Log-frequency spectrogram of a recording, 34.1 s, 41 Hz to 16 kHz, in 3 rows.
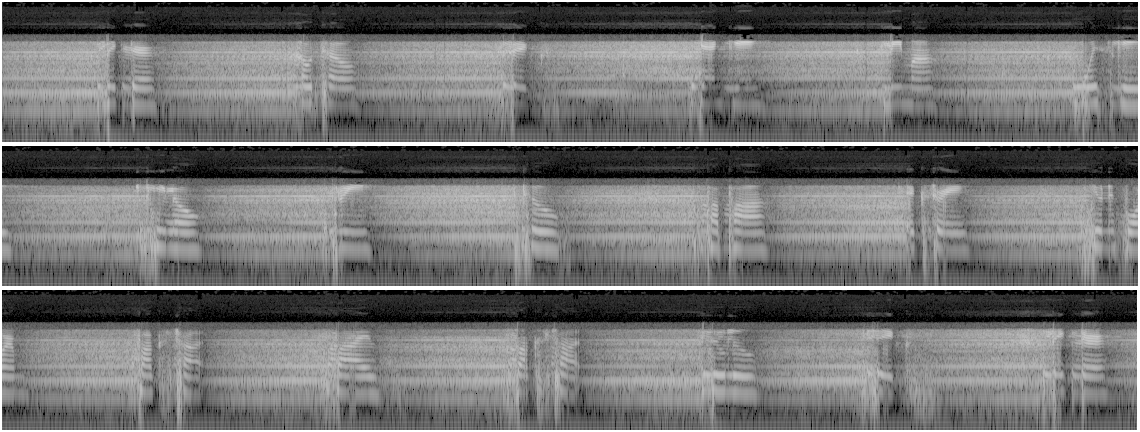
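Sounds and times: pulsing radio static hiss: 0.0s - 34.0s.

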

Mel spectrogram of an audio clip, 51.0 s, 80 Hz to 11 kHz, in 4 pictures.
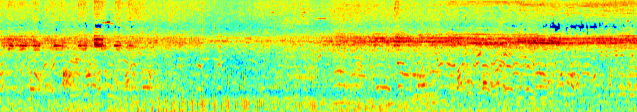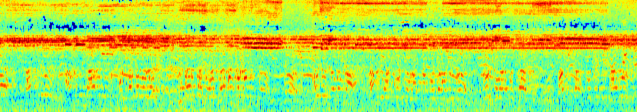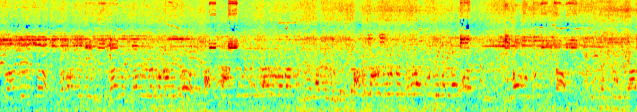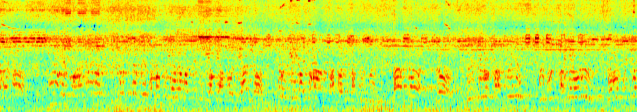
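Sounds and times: motorcycle engines revving: 0.0s - 50.9s.

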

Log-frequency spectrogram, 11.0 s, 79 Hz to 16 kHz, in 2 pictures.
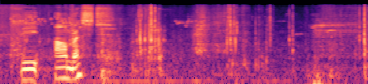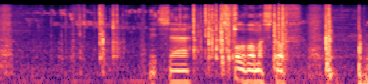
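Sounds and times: plastic clicks and knocks: 6.5s - 7.4s, 8.2s - 11.0s.

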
